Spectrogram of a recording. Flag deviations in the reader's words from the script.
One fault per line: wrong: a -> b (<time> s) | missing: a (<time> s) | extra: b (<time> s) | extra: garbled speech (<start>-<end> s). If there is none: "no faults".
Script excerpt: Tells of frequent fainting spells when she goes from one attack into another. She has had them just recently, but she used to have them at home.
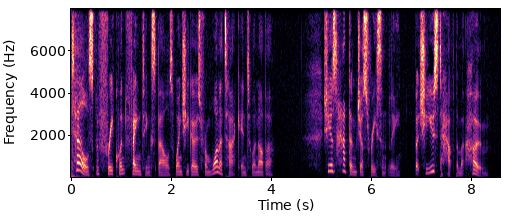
no faults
